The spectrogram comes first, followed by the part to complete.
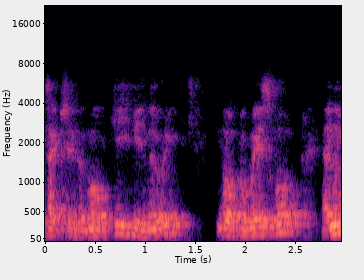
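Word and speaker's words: Mokihinui: Marie has pointed out that actually understanding the Maori language, and we've got the Mokanui, people talk about the Mokanui, it's actually the Mokihi Nui, north of Westport, and the Mikanui River down here.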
